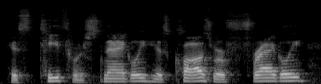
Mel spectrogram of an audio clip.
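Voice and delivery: ordinary delivery, nothing marked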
